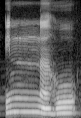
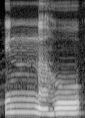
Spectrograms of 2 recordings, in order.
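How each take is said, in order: The two takes are said the same way.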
